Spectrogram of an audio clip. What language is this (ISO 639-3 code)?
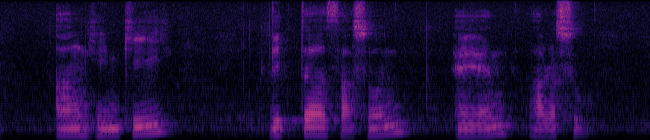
eng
